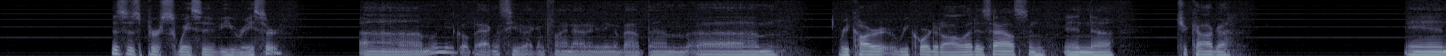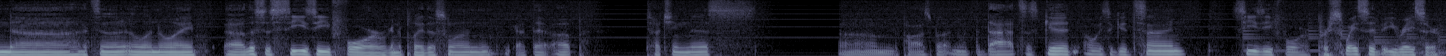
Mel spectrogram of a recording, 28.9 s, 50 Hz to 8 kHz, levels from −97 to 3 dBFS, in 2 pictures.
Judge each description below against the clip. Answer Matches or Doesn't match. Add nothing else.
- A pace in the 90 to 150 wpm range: Matches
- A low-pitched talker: Matches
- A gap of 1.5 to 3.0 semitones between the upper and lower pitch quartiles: Matches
